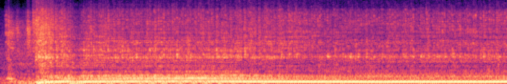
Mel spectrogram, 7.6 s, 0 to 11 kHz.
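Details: '57 Chevy V8 after fixing fuel starvation, where a cheap fuel pump was struggling to draw fuel: it cranks and catches within a second, then holds a steady, even idle with no misses. Running normally.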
